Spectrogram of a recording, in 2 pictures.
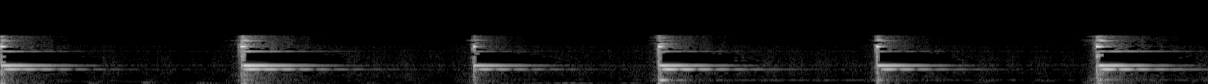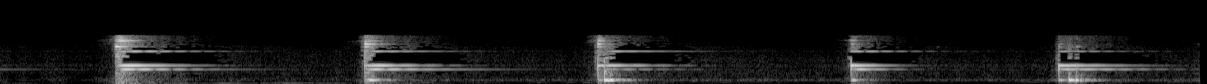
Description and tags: Glass Vase (Accoustic)
Hit a Glass Vase with my Finger(s), mostly Ankle has some nice Accoustic.
-Variating Hits
glass, hit, vase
